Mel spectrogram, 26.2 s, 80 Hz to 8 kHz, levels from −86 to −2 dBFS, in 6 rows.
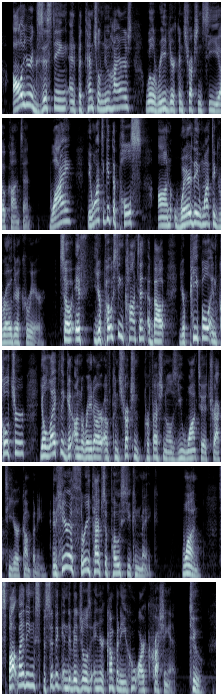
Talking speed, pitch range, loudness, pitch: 175 wpm, 150-210 Hz, -22 LUFS, 175 Hz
